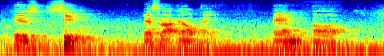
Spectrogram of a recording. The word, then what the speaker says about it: Sila: So in Buddhism, that's called S-I-L-A, Sila. Some people pronounce it Shila. Depends, I think, with the Sanskrit or Pali.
